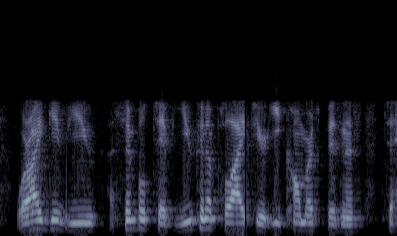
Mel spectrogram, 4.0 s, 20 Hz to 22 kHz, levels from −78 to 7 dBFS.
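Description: Packet loss on an ADPCM call occurs at 2.44 to 2.5 s, right after "tip you can apply" and before "your e". About 20 ms of audio, roughly one packet, drops out as a hard-edged silent gap. Because the G.726 decoder's adaptive predictor and step size kept no record of the missing stretch, they no longer match the sender's, so the sound resumes briefly rough before resettling within some tens of milliseconds. The 32 kbit/s stream stays within its 250 Hz to 3.7 kHz telephone band.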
